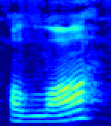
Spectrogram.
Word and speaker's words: Allah: Pronounce the word Allah with a heavy sound. Allah.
